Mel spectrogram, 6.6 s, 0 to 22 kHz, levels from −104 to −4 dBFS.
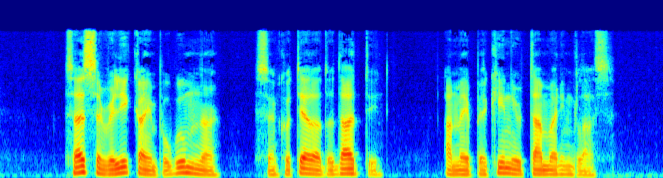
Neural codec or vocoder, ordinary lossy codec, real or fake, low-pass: codec, 24 kHz, 0.9 kbps, WavTokenizer, small release; MP3, 64 kbps; fake; 10.8 kHz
